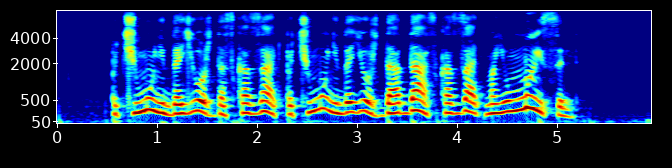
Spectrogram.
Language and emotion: Russian, angry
